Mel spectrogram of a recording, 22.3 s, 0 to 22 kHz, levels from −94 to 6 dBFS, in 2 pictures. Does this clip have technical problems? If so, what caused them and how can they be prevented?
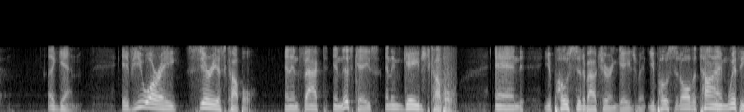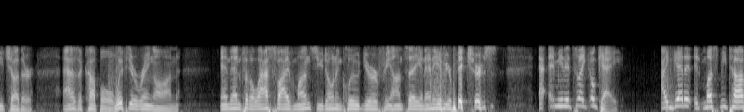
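Yes. The whole recording went through a Bluetooth CVSD headset codec, the narrowband link that codes each sample as a single up-or-down bit at a rate consistent with 64 kbit/s and adapts its step size. Nothing above 4 kHz survives, so the speech is muffled and boxy. Loud, bright sounds outpace the step size and distort, s sounds come out scratchy, and a granular hiss sits beneath everything. Using a wideband headset profile, or a wired or USB microphone, prevents this.

There are also bit errors on a Bluetooth voice link in five short bursts: 6.55 to 6.87 s, 10.72 to 10.80 s, 12.79 to 12.97 s, 17.61 to 17.86 s, and 21.15 to 21.28 s. A few percent of the bits were flipped in each burst, most heavily in the first one. Because every CVSD bit carries the same small weight and its errors fade quickly, the result is a rushing, crackly noise over the speech rather than sharp clicks. 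Keeping the headset close to the receiver and away from 2.4 GHz congestion prevents these.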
